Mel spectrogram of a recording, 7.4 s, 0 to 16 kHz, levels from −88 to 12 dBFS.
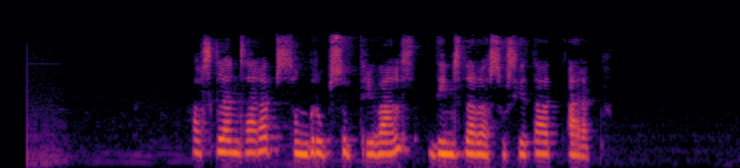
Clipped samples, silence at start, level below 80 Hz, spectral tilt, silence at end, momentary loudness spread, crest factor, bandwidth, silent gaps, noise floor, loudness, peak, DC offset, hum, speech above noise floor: under 0.1%; 1.95 s; -66 dBFS; -5 dB/octave; 1.5 s; 6 LU; 18 dB; 8.2 kHz; none; -74 dBFS; -26 LUFS; -10 dBFS; under 0.1%; none; 48 dB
